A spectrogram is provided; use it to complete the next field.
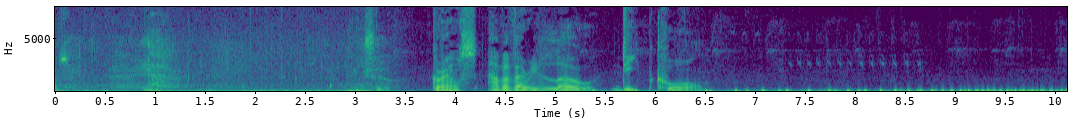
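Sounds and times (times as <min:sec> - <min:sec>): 
speech: 0:03.2 - 0:06.6
low hum from visitor center: 0:05.2 - 0:10.1.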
